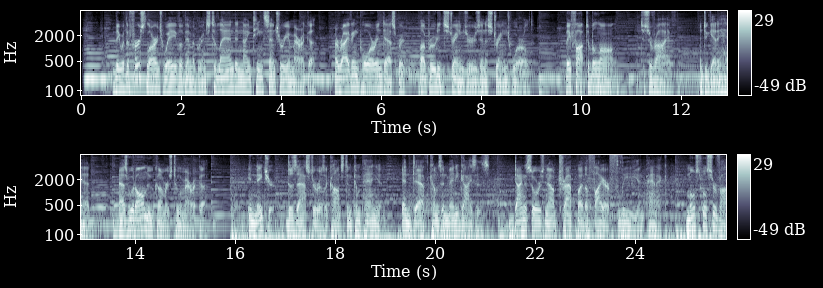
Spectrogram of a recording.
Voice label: Narration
